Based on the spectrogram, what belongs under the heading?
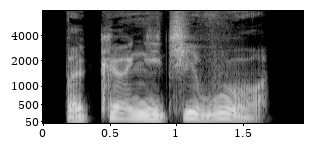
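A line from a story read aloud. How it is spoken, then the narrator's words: Through gritted teeth. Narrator (Russian): процедил Кулаков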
